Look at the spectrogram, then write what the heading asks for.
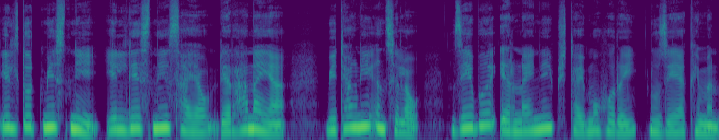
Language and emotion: Bodo, neutral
